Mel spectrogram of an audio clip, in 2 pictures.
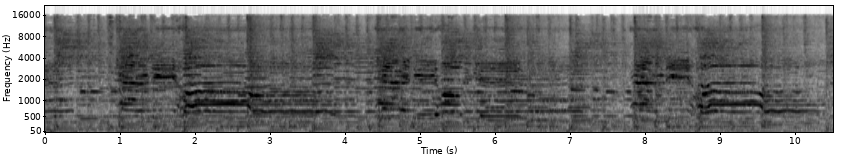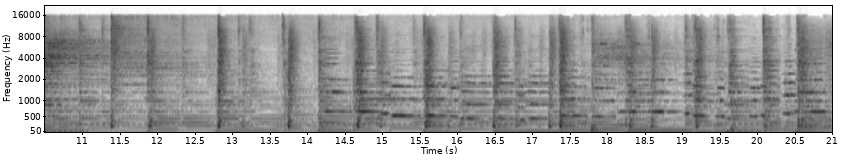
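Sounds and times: sliding melody line: 0.0 - 11.3
drums: 0.0 - 21.0
guitar: 0.0 - 21.0.

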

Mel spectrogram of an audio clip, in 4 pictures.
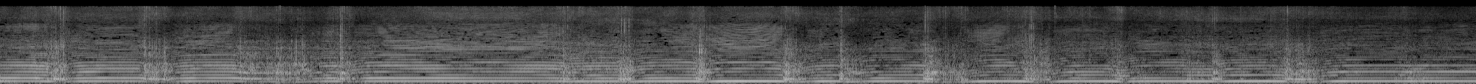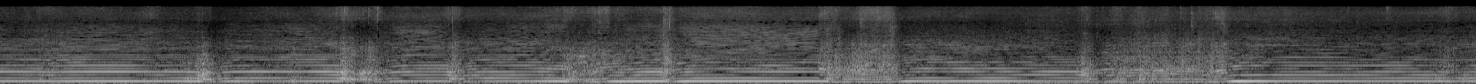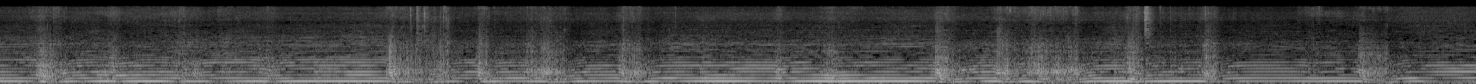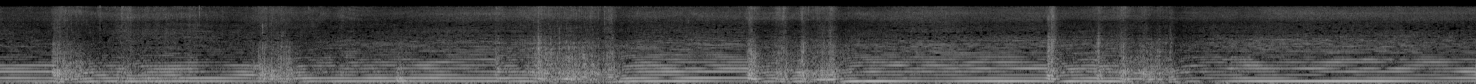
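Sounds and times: string trimmer motor whining: 0.0 - 59.0.

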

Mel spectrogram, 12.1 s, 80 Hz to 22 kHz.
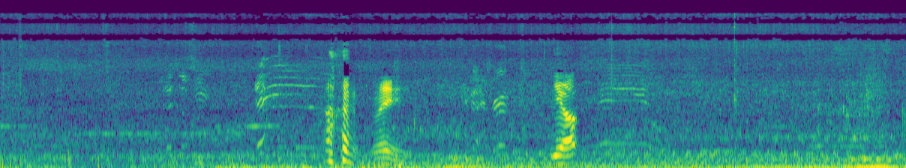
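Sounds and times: car engine idling: 0.0 - 12.0
faint voices: 0.0 - 12.0.

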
